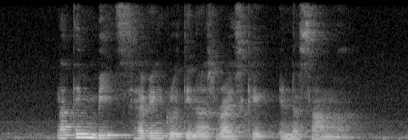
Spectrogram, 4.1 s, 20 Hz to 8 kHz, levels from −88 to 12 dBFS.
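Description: Nothing in the speech stood out as a technical fault on listening.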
